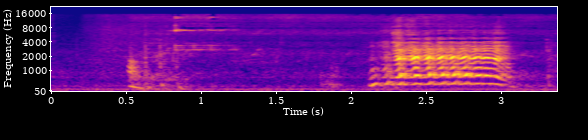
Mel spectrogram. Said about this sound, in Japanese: ちょっと僕の知り合いのヤギの声を聞いてもらいましょう。はい、見事ですね見事に点線になってますよね。あのこの「めー」ってこの点線になるわけですね。もう一回聞きましょうかこれあのヴィンカちゃんっていうあの知り合いの飼っているヤギなんですが。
